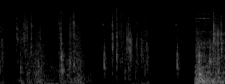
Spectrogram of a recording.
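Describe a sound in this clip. Soft clicks tick as a game menu is browsed.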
